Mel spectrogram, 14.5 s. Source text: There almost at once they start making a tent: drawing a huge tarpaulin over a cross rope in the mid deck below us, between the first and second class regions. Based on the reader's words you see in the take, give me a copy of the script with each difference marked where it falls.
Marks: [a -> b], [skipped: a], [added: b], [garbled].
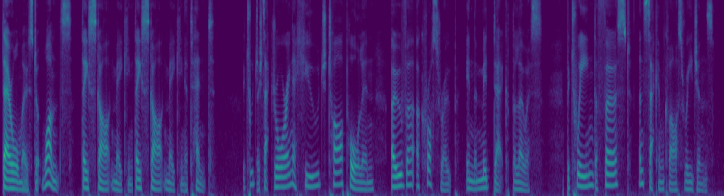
There almost at once they start making [added: they start making] a tent: [garbled] drawing a huge tarpaulin over a cross rope in the mid deck below us, between the first and second class regions.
